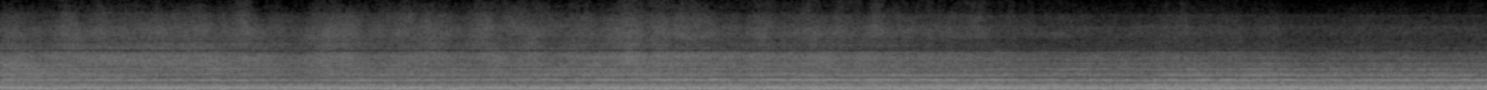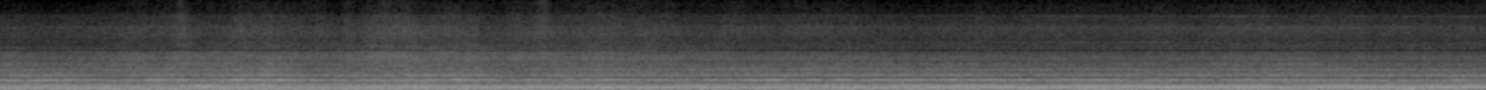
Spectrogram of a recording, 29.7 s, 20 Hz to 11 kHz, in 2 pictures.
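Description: Airbus A320neo's twin CFM LEAP-1A turbofans running at taxi thrust: a steady jet whine made of several held tones over a rushing noise. It grows slightly louder near the end.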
